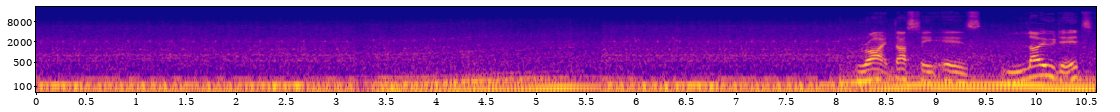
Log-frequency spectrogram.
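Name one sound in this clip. A pickup truck engine rumbles steadily as it drives.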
